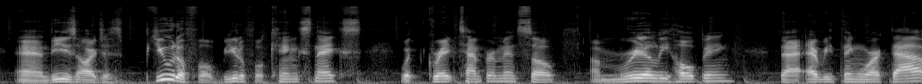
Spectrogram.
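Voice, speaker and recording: A man talks fairly slowly while faint music sounds in the background. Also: ordinary pitch variation. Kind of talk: casual vlog chat. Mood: pleased, enthusiastic. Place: home room. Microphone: phone near.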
